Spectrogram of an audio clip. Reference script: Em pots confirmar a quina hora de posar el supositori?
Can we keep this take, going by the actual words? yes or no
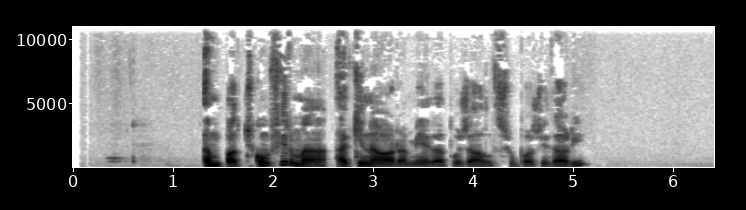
no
